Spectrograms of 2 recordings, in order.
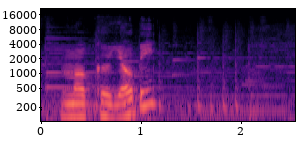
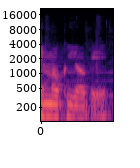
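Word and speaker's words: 木曜日: day of the week moku yobe uh yeah i just said it you say mokuyobi um this is thursday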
